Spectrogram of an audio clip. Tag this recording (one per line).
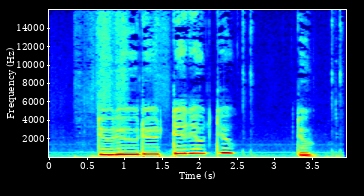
junk
random
singing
